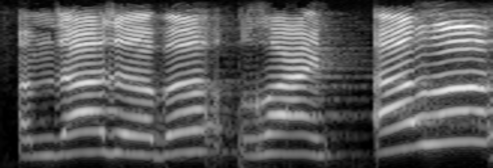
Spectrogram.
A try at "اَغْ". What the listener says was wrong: کلکلا نہیں کرنا, اغ نہیں کرتے, اغ. اغ, ایسے روک لو آواز. اغ اغ. اغ پہ آواز روک لو نا, سانس لے لو. اغ, ایسے روک لو آواز.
